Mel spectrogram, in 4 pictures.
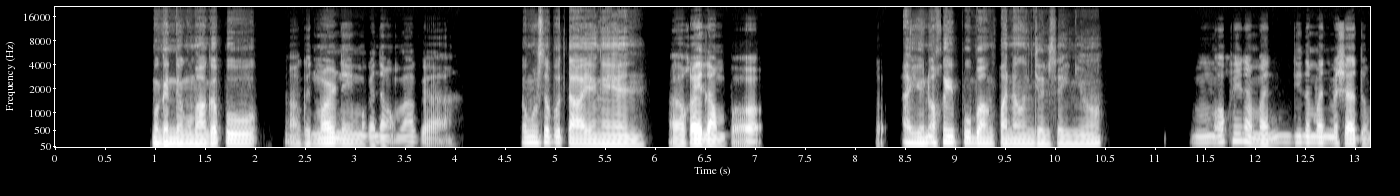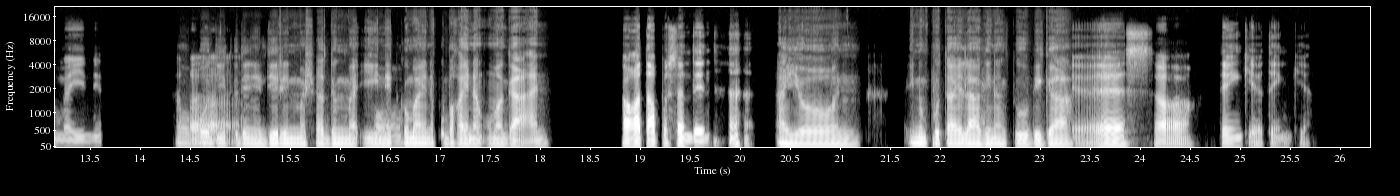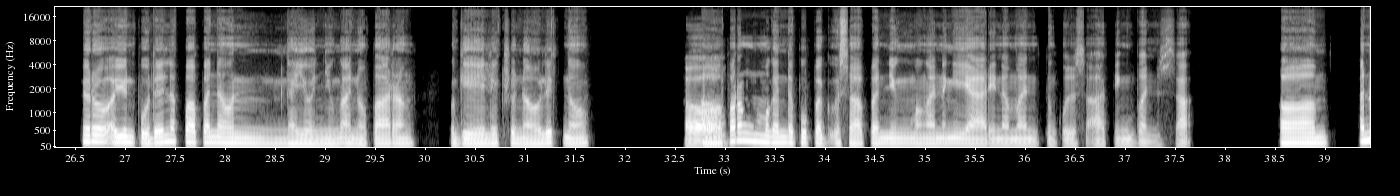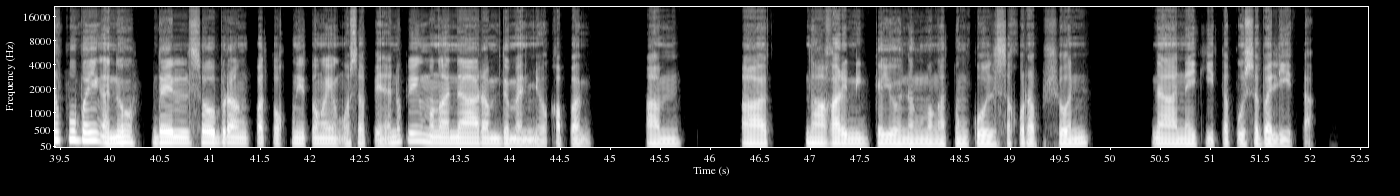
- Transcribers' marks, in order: chuckle; other background noise
- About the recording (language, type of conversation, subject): Filipino, unstructured, Paano mo nararamdaman ang mga nabubunyag na kaso ng katiwalian sa balita?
